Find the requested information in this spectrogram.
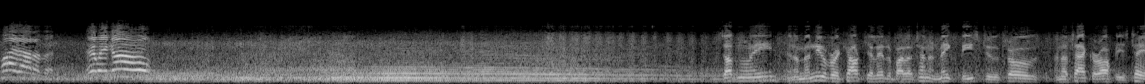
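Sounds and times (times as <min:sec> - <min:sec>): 
warplanes roaring and diving: 0:00.0 - 0:11.4
speech: 0:00.1 - 0:01.8, 0:07.2 - 0:11.4
machine guns chattering: 0:04.8 - 0:11.4.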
